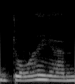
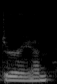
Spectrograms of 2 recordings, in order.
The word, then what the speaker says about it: Dorian: my second favorite character I always want to say Dorian but like I read the name pronunciation guidance said durian so I loved his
